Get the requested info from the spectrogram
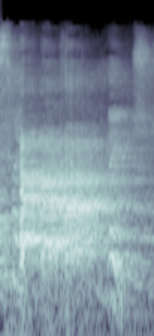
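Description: A small dog shut in a plastic pet crate yapping, in a loud burst that lasts about a second, with short whines around it.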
